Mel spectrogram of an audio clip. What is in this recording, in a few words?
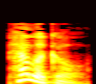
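"pellicle", English, British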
